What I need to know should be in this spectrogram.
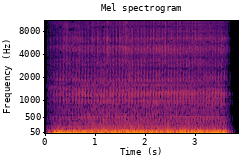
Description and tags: Cuando un carro pasa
